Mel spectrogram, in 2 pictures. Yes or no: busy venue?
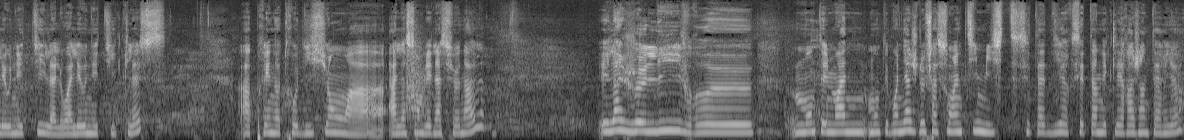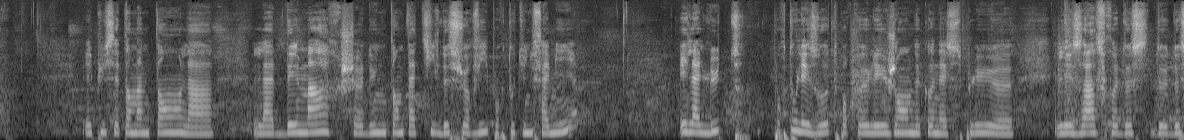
yes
